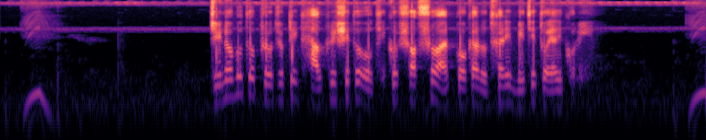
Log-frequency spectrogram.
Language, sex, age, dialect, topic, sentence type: Bengali, male, 18-24, Rajbangshi, agriculture, statement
